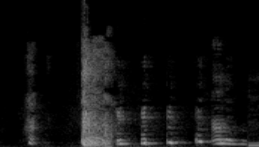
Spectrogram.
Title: Baby sneezing is so cute #baby #foryou #funny #funnyvideo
